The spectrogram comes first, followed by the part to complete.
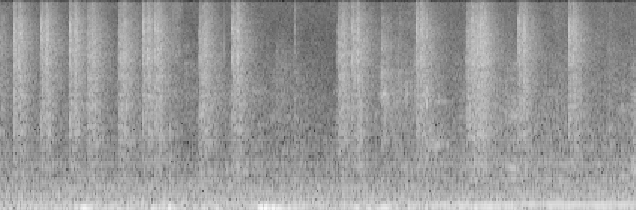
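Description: Still cameras' shutters clicking repeatedly and irregularly, several a second, over a steady low hum.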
